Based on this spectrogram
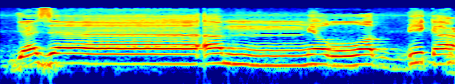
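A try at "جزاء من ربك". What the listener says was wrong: Hati-hati, antum ketika ketemu dengan huruf ra, sebelumnya kasrah, itu kasrahnya kurang jelas. Me, salah. Mi. Jazaa'an mir.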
